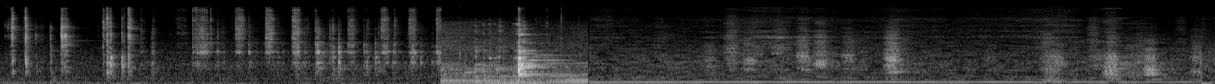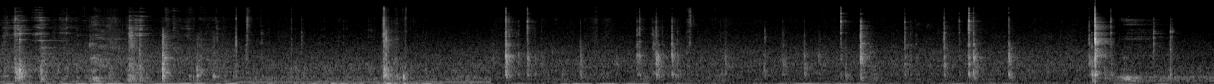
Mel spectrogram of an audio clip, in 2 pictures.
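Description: Metal tools clink and tap against an engine.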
